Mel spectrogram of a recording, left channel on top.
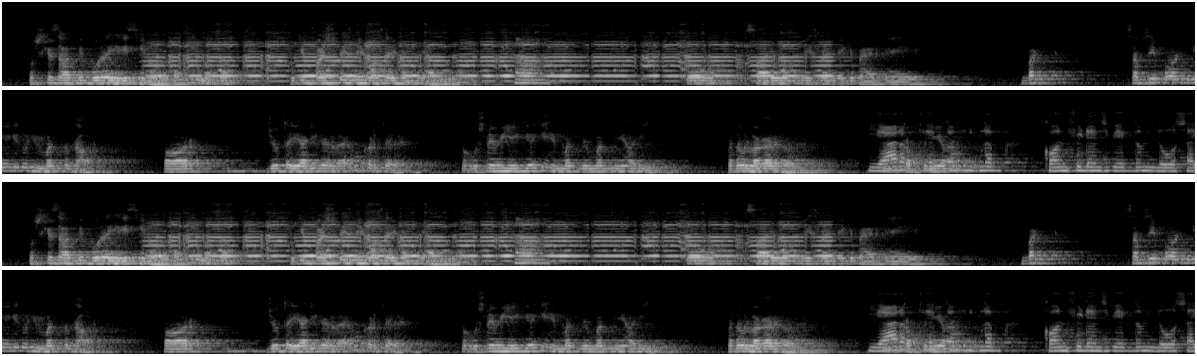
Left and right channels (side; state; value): both; identical; correlation 1.00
